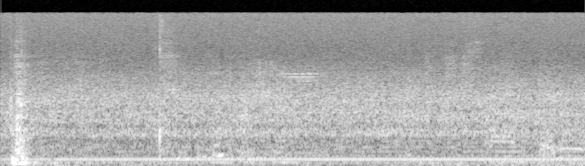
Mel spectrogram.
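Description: Steady low hum over background noise, with a sharp click just at the start and a fainter click about a second in.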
